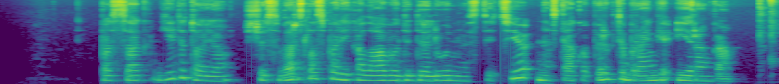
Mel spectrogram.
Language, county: Lithuanian, Kaunas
